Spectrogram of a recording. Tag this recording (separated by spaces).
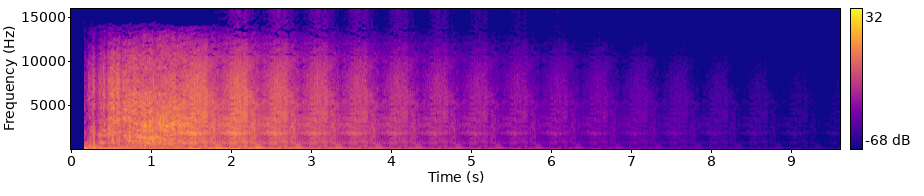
Chime Echo Echoes Eerie Eternity Hollow Overwhelming Terror Whistle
